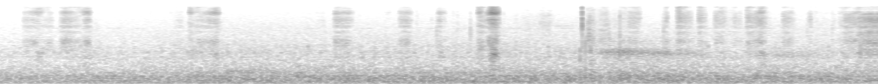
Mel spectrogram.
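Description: Pencil writing on paper: faint, irregular scratching strokes as a word is written out by hand, with a slightly louder tick about two and a half seconds in.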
